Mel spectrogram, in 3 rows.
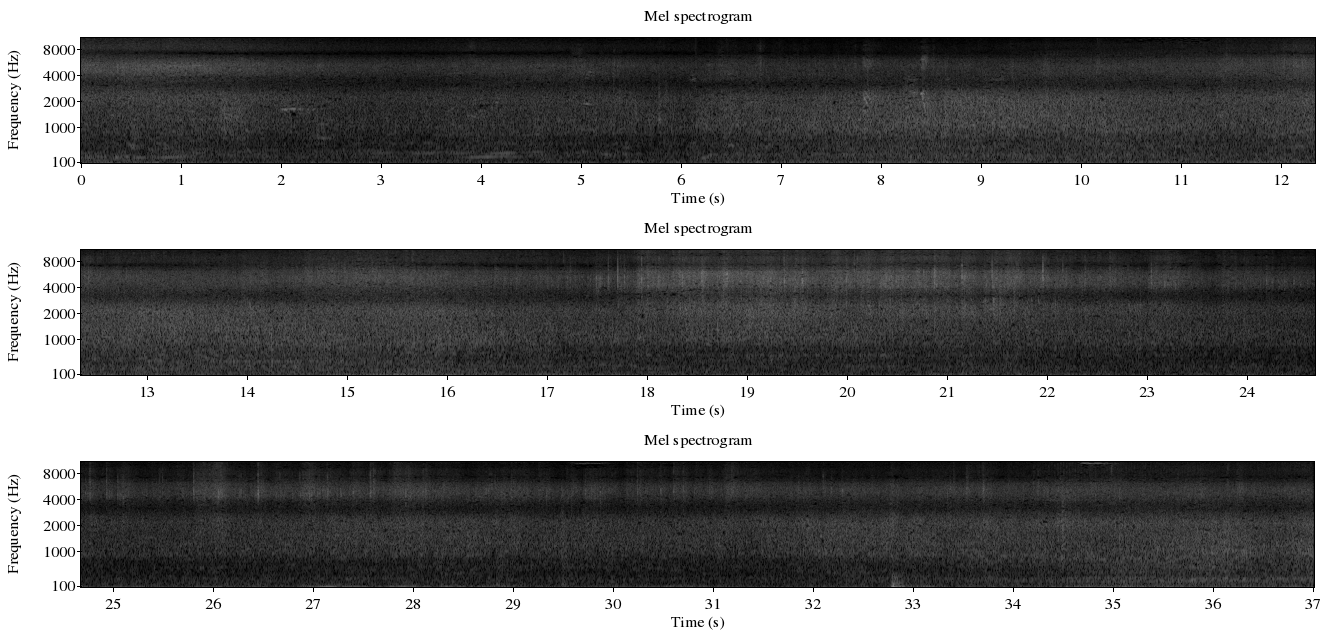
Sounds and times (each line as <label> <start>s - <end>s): traffic 0.0s - 37.0s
